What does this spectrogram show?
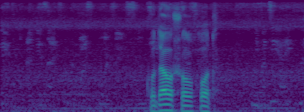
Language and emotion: Russian, neutral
